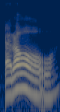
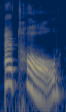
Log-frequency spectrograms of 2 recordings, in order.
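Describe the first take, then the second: First: It is said with a North American accent. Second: It is said with a British accent. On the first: "원어민들은 이 부분을 at all, at all 이렇게 발음을 합니다. 북미권 발음의 특성 중에 하나예요" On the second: "영국식으로는 at all"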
